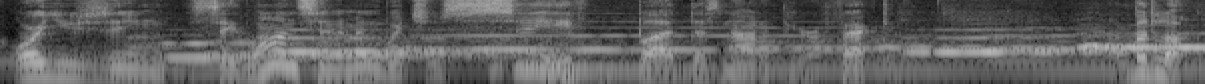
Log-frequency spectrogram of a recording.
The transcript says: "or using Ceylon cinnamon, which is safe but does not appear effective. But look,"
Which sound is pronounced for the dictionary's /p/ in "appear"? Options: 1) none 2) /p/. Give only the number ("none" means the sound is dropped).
2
